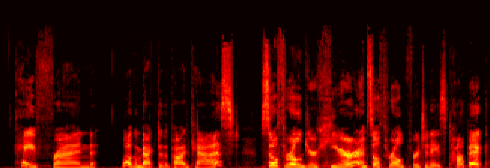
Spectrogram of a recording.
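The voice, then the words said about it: Slightly hoarse voice. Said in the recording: “my voice is a little bit hoarse ... I'm a little hoarse”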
